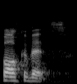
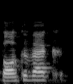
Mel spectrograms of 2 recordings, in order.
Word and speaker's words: Balkovec: ways well funny story i actually said my name wrong for 31 years until i just went to slovenia um last year with my sisters and we actually met some of our family in slovenia and they were like you're saying our name wrong and i was like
